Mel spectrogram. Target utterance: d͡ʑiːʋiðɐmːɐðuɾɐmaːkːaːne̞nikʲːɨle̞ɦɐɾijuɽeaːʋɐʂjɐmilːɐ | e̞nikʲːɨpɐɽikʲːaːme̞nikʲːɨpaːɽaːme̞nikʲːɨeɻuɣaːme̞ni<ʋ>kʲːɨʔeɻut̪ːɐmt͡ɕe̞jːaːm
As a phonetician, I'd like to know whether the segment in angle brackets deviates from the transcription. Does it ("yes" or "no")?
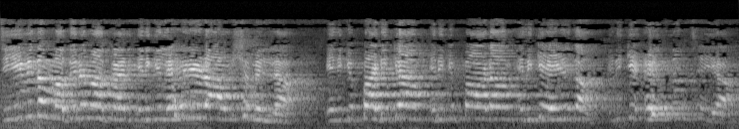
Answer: yes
